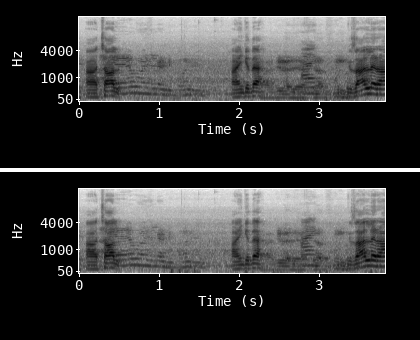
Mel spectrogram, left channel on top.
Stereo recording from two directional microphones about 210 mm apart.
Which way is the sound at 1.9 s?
10° right (ahead or behind).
